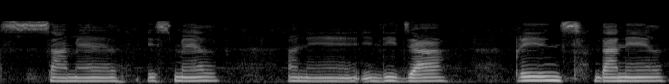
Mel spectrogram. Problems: none marked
